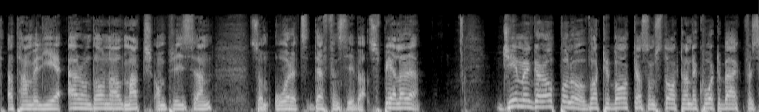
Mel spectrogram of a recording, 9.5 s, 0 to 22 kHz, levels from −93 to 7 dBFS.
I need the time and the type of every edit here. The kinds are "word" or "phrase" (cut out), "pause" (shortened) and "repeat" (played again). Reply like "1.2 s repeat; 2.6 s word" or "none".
1.6 s word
